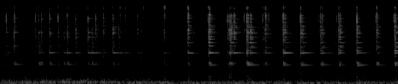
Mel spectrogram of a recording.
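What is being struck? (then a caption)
Glass water bottle, partly filled. Long nails tap rapidly on the sides of a clear, square-sided glass water bottle that is hollow, partly filled with water, and tilted so the water moves inside. The taps are quick, bright glassy clicks with a chime-like tone near 1.7 kHz that dies away almost at once. They come in a fast, uneven rhythm that grows louder and more spaced out toward the end.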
